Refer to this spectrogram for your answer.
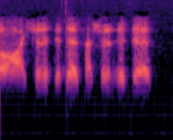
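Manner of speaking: normal talking voice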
